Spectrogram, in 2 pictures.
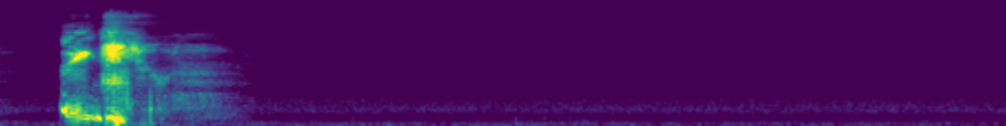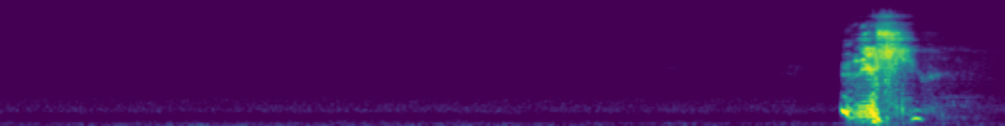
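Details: Two sharp, explosive sneezes from a female, separated by a long silence.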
